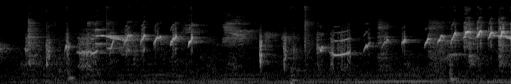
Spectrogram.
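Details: Greater green leafbird in full song, delivering a busy medley of high chirps, whistled upslurs and buzzy notes, closing with a quick rising trill, with faint low background hum.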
